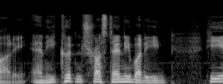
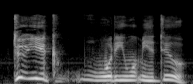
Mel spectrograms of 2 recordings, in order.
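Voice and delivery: exasperated protest; 8 semitones higher, 4 dB louder than usual. Acted. Brother protests when scolded.

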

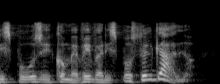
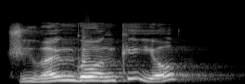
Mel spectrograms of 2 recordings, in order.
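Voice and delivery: wolf voice; 4 semitones higher, 8 dB louder, much slower than usual. Acted. Wolf asks to come.

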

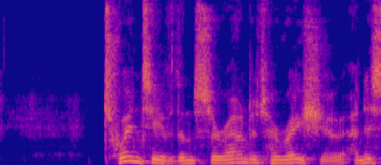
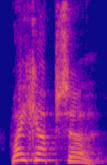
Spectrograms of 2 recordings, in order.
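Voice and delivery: urgent servant; 11 semitones higher than usual. Acted. Servant wakes sleeping master.

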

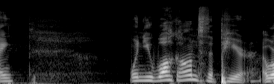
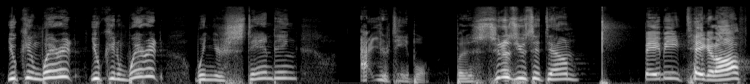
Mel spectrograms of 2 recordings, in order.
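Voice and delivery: higher, louder sing-song mockery of the rules; mock the rule like it's absurd; 8 semitones higher, 7 dB louder than usual. Mimicking management's mask rules, loud sarcastic mockery.

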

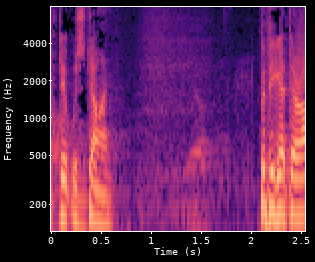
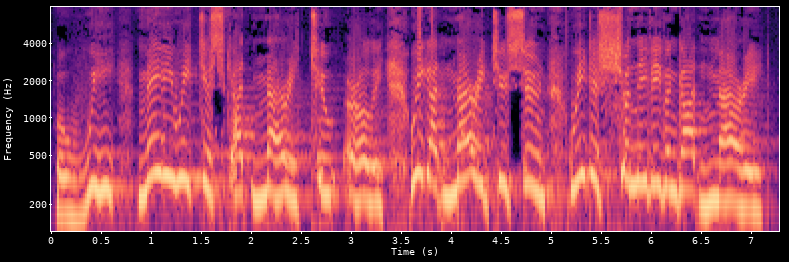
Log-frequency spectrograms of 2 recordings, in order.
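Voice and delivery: cried out; 6 semitones higher than usual. Retold or imitated. The wife crying out to her husband, a high hurt outburst. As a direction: blurt it out in hurt frustration. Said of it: "she cried out".

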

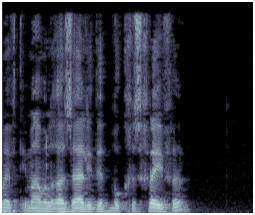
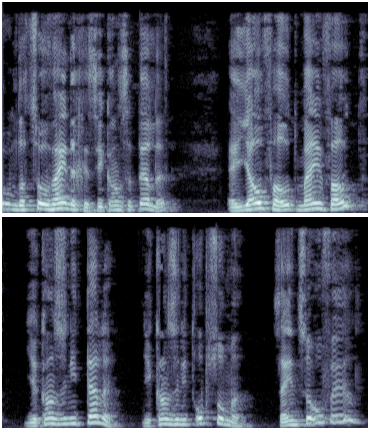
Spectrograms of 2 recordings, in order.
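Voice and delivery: preach; 7 semitones higher, 6 dB louder than usual. Acted.

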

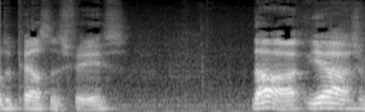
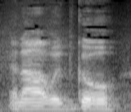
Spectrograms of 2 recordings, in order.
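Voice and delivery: normal talking voice

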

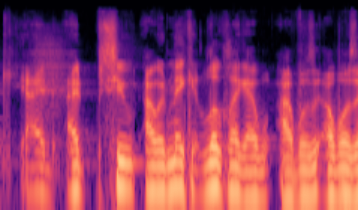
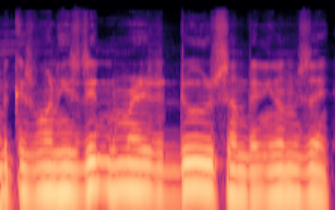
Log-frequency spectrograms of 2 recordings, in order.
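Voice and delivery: put-on loud, garbled Irish Traveller accent; Mickey from Snatch; 5 dB louder than usual. Podcaster riffing as a film character, loud Irish accent. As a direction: ramble loudly in a thick Irish accent.

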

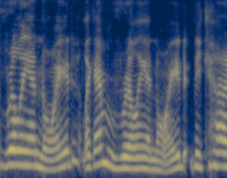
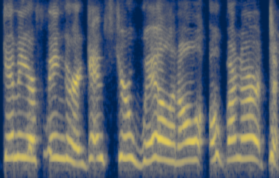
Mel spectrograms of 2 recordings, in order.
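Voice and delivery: mock loud demand; 6 semitones higher, 7 dB louder than usual. Acted demand to Sonny.

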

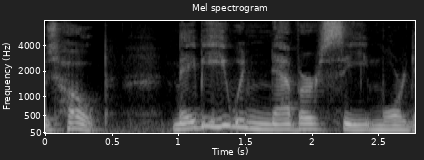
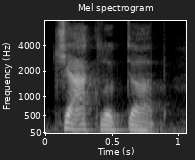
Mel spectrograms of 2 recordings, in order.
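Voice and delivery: usual speaking voice

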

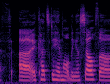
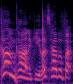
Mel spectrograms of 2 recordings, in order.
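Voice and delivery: high, loud mock invitation; hammed-up villain calling his prey over; theatrical, raised-voice taunt; lightly voiced villain; 8 semitones higher, 9 dB louder than usual. Acted villain invites his victim.

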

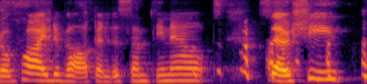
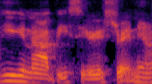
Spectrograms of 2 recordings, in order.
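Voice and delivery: retold disbelief; 4 semitones lower, 10 dB quieter, faster than usual. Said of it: "I was like".

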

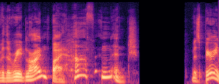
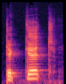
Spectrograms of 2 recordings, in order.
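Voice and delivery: gruff ticket; 9 semitones higher than usual. Acted. Woebegone slaps a ticket.

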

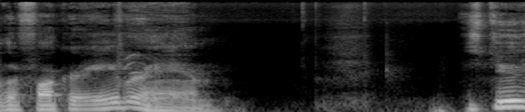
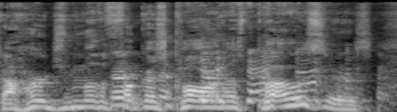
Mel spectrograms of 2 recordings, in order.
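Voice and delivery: louder, higher redcoat challenge; skit redcoat; 5 semitones higher, 5 dB louder than usual. Pretend. Redcoat confronts the colonists in the skit, loud higher challenge. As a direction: call them out like an angry redcoat. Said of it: "Let's do a skit".

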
